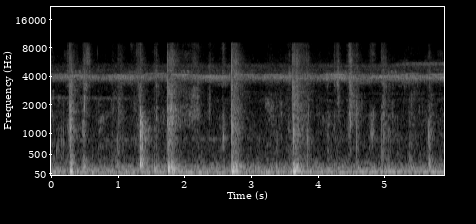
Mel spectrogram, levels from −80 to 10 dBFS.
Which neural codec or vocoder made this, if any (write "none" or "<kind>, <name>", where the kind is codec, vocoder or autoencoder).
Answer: vocoder, BigVGAN v2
